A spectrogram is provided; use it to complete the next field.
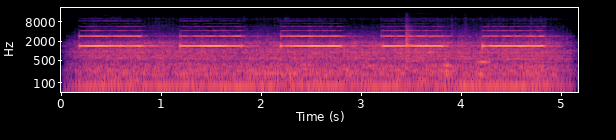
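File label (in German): LKW rückwärts sound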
